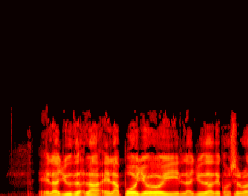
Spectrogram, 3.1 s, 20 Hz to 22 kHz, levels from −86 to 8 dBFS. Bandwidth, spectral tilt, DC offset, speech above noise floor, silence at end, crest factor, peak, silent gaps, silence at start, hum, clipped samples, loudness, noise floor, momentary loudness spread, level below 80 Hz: 9.8 kHz; -4.5 dB/octave; under 0.1%; 36 dB; 0 s; 16 dB; -6 dBFS; none; 0.5 s; none; under 0.1%; -21 LUFS; -57 dBFS; 7 LU; -72 dBFS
